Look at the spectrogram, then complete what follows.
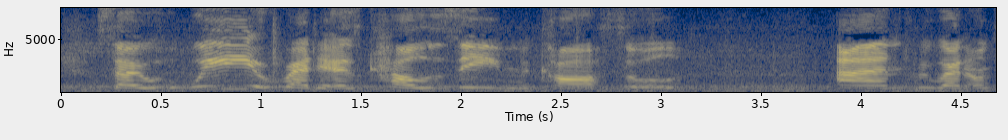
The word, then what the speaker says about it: Culzean: So we read it as Culzean Castle, and we went on to pronunciation and they said Culzean Castle. So you drop the Z apparently. So I've clicked on another pronunciation video and then they said Culzean Castle.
